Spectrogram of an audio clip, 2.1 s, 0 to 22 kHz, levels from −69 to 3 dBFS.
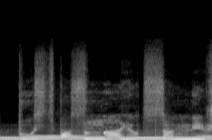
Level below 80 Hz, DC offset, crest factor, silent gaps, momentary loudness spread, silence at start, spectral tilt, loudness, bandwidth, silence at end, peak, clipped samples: -22 dBFS; under 0.1%; 12 dB; none; 3 LU; 0 s; -5.5 dB/octave; -16 LUFS; 14.5 kHz; 0 s; -4 dBFS; under 0.1%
